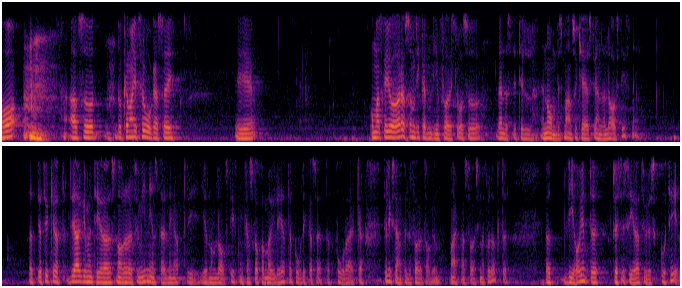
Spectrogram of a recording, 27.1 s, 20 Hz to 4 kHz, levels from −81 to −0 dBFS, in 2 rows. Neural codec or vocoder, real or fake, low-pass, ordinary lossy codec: none; real; 3.6 kHz; none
